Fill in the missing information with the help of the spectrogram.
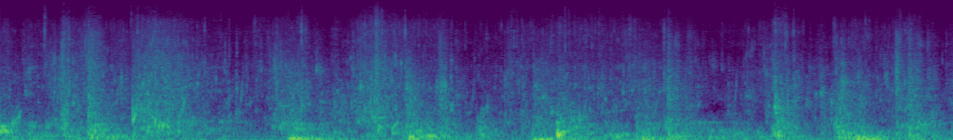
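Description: Water slapping and knocking against a small boat's hull, with wind on the microphone, while a fish is played on a spinning rod. The knocks come irregularly, and the sharpest comes about four seconds in.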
